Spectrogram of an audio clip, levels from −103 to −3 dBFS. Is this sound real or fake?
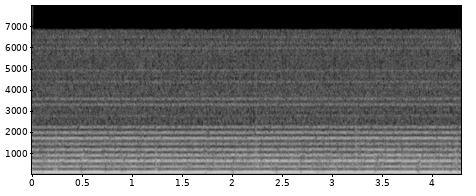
fake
